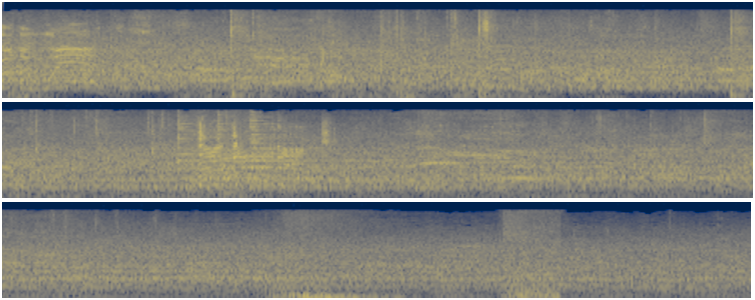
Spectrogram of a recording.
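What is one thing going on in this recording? A large crowd cheers loudly in a big echoing arena.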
